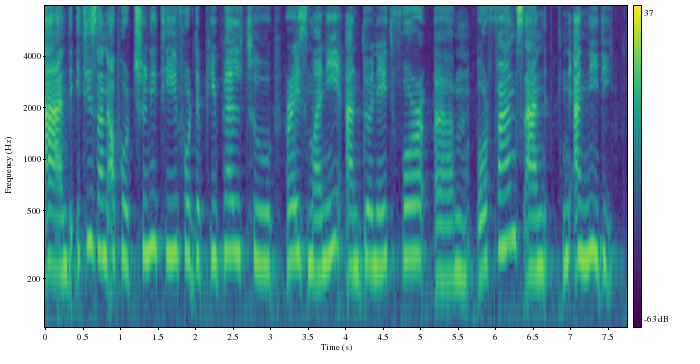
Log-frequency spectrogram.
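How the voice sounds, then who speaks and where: Speaking with a Persian accent, a woman uses a high pitch, fairly even intonation and very even loudness at a fairly slow pace with hardly any pauses. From Iran. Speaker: peace activist and social worker. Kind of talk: speech at a rally. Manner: halting.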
